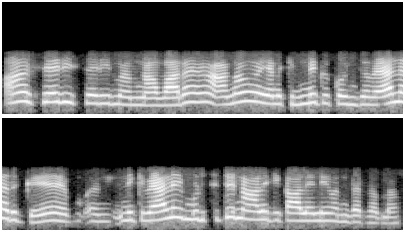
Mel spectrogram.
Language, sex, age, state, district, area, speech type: Tamil, female, 45-60, Tamil Nadu, Sivaganga, rural, conversation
